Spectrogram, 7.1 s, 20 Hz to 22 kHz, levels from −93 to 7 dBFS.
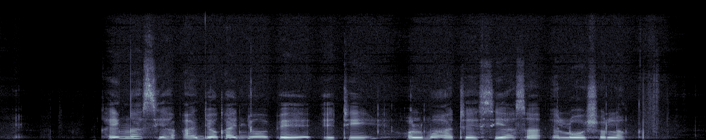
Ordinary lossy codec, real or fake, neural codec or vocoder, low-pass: none; real; none; 19.8 kHz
